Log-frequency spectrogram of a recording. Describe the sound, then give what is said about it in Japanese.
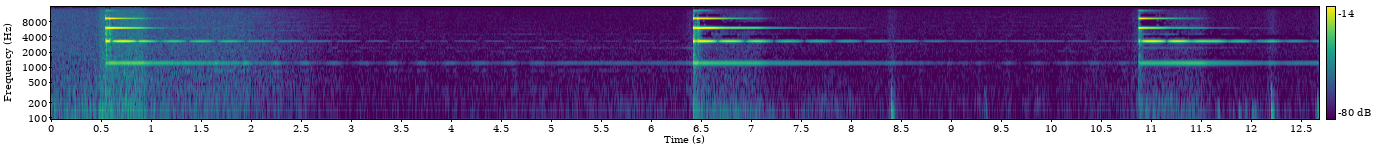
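A bell rings three times to signal the start of zazen meditation. Each clear metallic strike rings out and fades over a second or two, with long silences between the strikes. “鐘が3度鳴ったら座禅開始の合図です。”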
